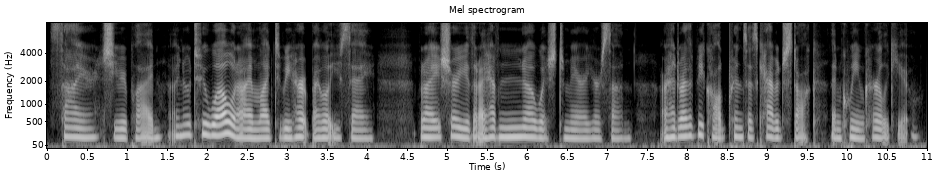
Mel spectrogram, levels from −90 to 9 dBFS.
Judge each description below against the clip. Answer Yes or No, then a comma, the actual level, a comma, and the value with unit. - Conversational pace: No, fast, 230 wpm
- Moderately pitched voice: Yes, medium, 175 Hz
